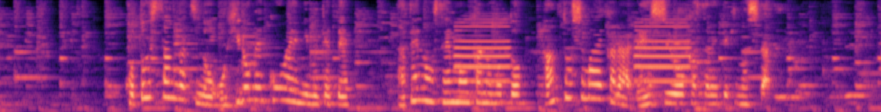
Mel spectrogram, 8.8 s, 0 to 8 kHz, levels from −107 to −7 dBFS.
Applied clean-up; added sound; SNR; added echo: classical method WPE with log-MMSE.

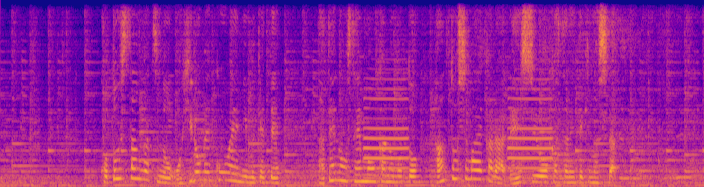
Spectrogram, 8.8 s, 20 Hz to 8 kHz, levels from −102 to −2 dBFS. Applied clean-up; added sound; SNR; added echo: none; Wind instrument, woodwind instrument; 4 dB; reverberation time 2.9 s.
